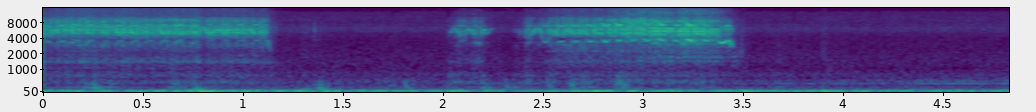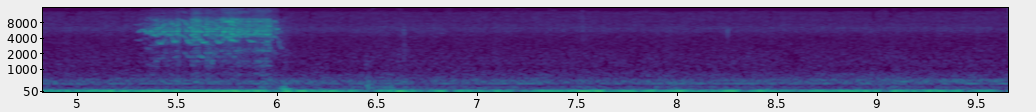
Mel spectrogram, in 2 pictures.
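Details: In a north Glasgow nest box, two barn owlets being fed give a long rasping hiss, then a few broken shorter hisses and a long quiet stretch with only low rumbling and faint taps.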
